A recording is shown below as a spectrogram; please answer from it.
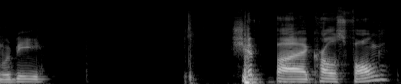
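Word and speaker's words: Ghosn: be Shi by Carlos Fong or phone is how you're supposed to pronounce it where he did successfully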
